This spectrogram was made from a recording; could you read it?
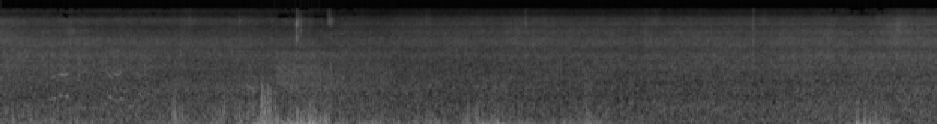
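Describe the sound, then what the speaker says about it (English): Ocean waves breaking on the beach at Blouberg, Cape Town, low rolling surges of surf with heavy wind buffeting the microphone, swelling in a few distinct bursts. "Look at the waves."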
